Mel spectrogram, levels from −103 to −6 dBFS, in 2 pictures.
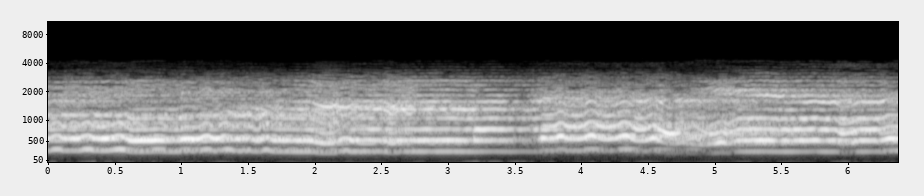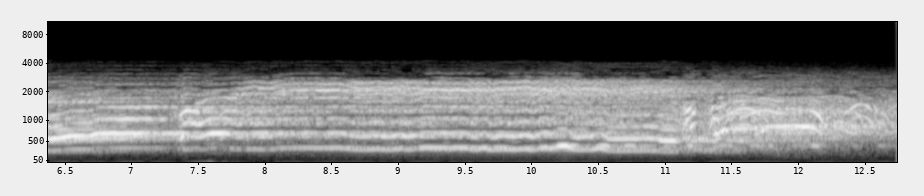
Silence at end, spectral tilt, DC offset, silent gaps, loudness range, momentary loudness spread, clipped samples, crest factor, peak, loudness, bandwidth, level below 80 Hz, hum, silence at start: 0 s; -8 dB/octave; under 0.1%; none; 2 LU; 4 LU; under 0.1%; 12 dB; -4 dBFS; -15 LUFS; 3.3 kHz; under -90 dBFS; none; 0 s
